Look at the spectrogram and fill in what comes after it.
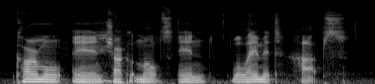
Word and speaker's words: Willamette: No, that's Willamette, apparently. – Willamette. Depending on which homebrew shop you go to, it's a different pronunciation every time.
